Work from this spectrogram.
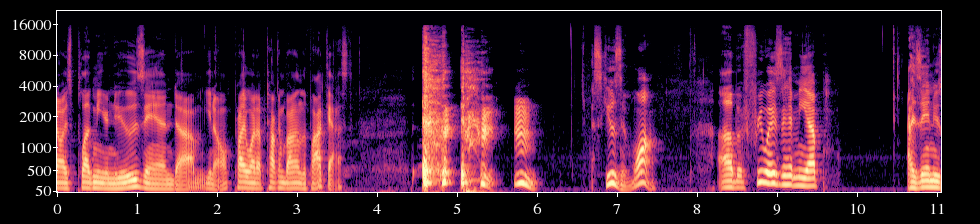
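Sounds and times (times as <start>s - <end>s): man coughing: 4.5s - 6.1s.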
